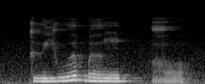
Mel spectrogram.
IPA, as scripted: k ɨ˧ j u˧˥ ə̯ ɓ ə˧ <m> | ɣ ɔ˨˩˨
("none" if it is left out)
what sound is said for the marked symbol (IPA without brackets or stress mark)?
ŋ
